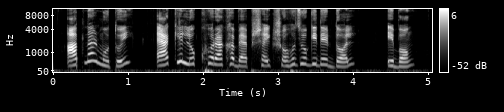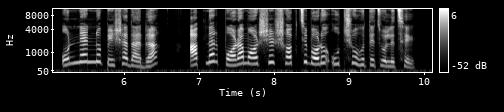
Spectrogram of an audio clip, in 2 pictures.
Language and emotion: Bengali, neutral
